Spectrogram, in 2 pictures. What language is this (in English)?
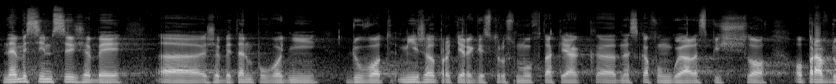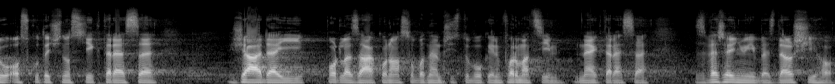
Czech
